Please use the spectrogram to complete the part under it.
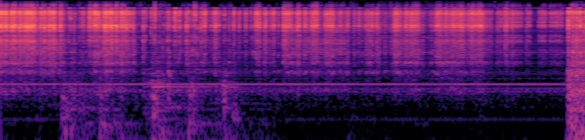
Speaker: Also present in the recording is a high-pitched scratching noise which the team has yet to explain.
